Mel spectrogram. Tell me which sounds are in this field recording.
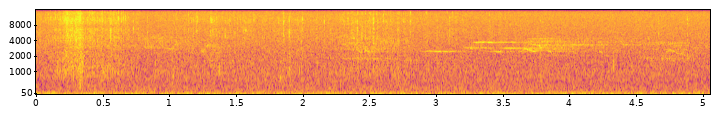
Hermit Thrush, Blue Jay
